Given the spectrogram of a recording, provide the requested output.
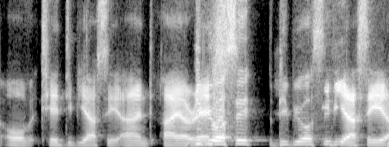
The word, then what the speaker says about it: DiBiase: DiBiase, I'm going to keep saying. And actually on NXT, he's been referred to a few times, and the pronunciation is more like what I'm saying, so I'm going to stick with that.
